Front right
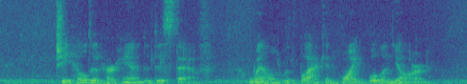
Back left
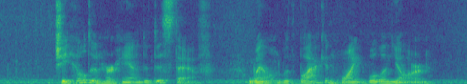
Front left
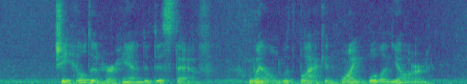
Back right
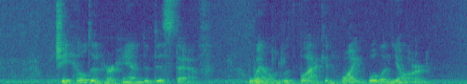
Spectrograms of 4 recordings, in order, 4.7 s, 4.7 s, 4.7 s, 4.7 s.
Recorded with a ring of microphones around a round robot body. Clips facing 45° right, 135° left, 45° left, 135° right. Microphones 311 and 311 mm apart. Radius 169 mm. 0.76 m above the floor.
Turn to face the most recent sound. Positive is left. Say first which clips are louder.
# back left 4 dB, front left 2 dB
turn(degrees=105)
